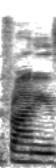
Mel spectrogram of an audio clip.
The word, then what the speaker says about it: Phryne: I just heard it was originally called Phryne Fisher, but no one knew how to pronounce Phryne. I did try and encourage these guys to just write the word fry and knee underneath.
